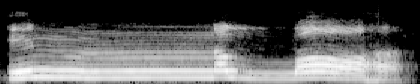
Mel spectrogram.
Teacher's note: نون مشدد ہے غنہ کر کے پڑھیں گے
